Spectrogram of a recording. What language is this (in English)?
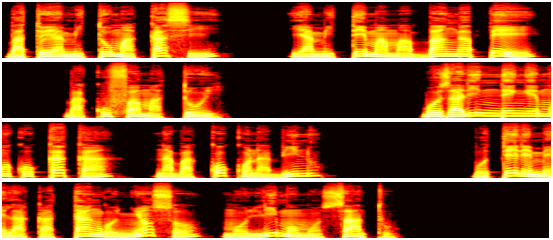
Lingala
